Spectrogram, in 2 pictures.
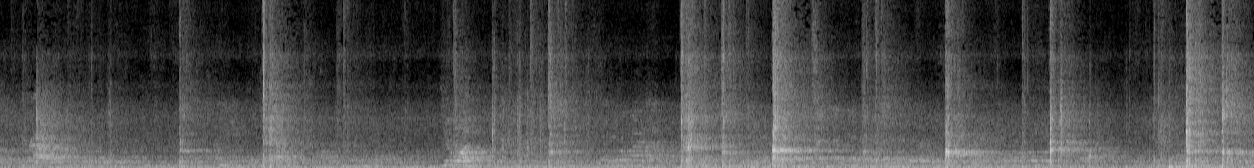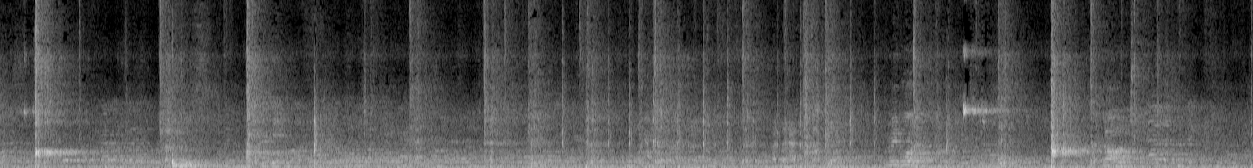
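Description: Pickleball play: sharp pops of paddles striking the hollow plastic ball and the ball bouncing on a hard gym floor, coming at irregular intervals throughout, echoing in a large gymnasium, over background chatter.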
